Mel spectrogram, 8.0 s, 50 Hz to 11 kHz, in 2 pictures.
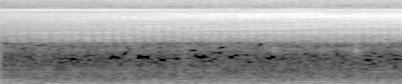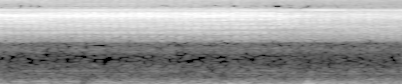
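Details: Cicada singing in a vegetable garden in August 2023: a loud, steady, hissing buzz that swells over about three seconds and then holds high and even, above a fainter background drone of other insects.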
